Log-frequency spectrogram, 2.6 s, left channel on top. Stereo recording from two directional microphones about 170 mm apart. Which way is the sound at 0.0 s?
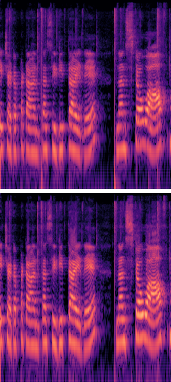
35° right (ahead or behind).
